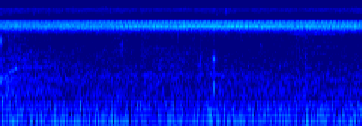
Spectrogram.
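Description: Field insects chirring steadily in one unbroken high-pitched band, over a faint low outdoor rumble.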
